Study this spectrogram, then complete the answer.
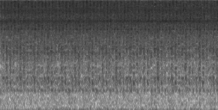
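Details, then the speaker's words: Suzuki Ertiga at start-up with sludged, clogged oil passages despite an oil change: harsh, rapid metallic ticking and rattle over a rough idle; VVT sprocket loose from lack of oil pressure, slack timing chain. "pada saat starter itu timbul suara kasar ya seminggu suara kasar seperti ini trouble Ertiga suaranya seperti ini"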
